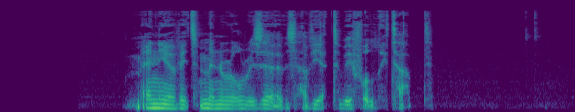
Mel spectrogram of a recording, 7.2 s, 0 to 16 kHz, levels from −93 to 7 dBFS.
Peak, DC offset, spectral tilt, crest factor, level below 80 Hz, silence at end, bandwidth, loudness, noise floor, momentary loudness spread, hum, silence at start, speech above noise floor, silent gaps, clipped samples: -12 dBFS; under 0.1%; -6 dB/octave; 20 dB; -68 dBFS; 1.85 s; 11.5 kHz; -28 LUFS; -78 dBFS; 12 LU; none; 1.65 s; 51 dB; none; under 0.1%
